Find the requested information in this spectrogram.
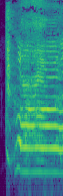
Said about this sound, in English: Everyone screams.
